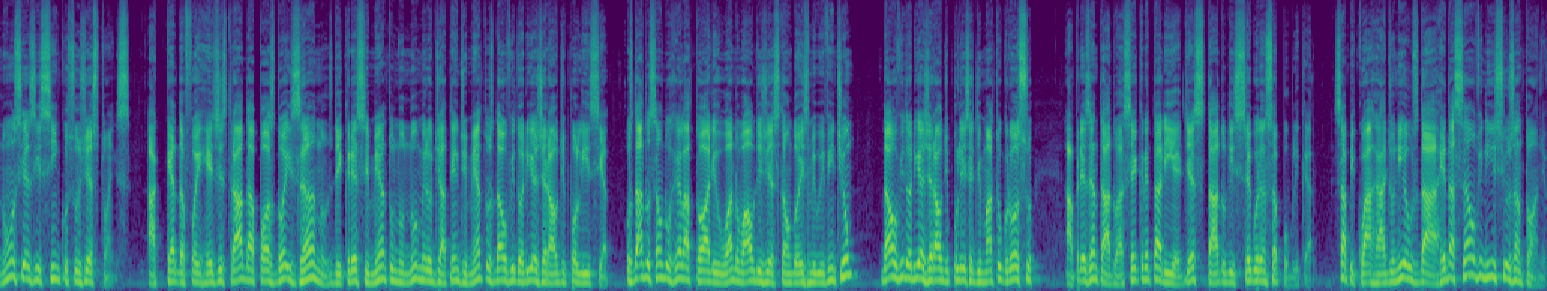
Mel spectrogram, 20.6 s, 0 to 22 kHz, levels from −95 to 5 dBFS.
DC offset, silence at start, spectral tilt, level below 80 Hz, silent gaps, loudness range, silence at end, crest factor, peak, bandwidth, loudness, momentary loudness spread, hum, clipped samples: under 0.1%; 0 s; -4.5 dB/octave; -58 dBFS; none; 2 LU; 0 s; 16 dB; 0 dBFS; over 20 kHz; -15 LUFS; 7 LU; none; under 0.1%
